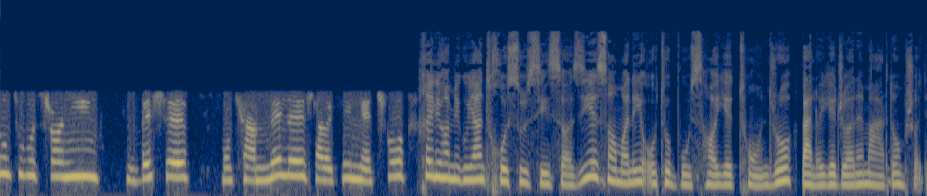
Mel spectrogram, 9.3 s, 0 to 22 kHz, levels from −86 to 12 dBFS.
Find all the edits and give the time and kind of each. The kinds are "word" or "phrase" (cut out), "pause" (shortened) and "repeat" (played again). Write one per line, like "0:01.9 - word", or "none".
0:08.0 - pause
